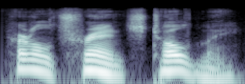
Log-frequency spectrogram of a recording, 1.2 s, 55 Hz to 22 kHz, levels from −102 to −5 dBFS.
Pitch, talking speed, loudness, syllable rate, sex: 115 Hz, 195 wpm, -16 LUFS, 5.0 syllables/s, male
